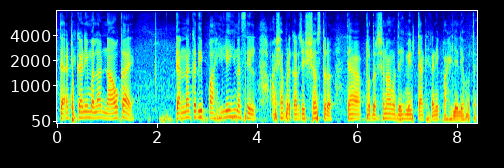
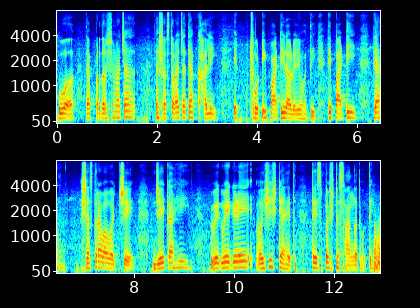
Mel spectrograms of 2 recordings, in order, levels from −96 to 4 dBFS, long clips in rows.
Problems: none marked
